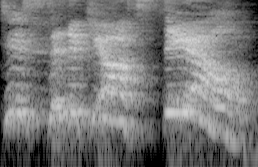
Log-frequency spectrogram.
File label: See Ally Hit Soldier Female, Battle; Dialog; Sinecure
